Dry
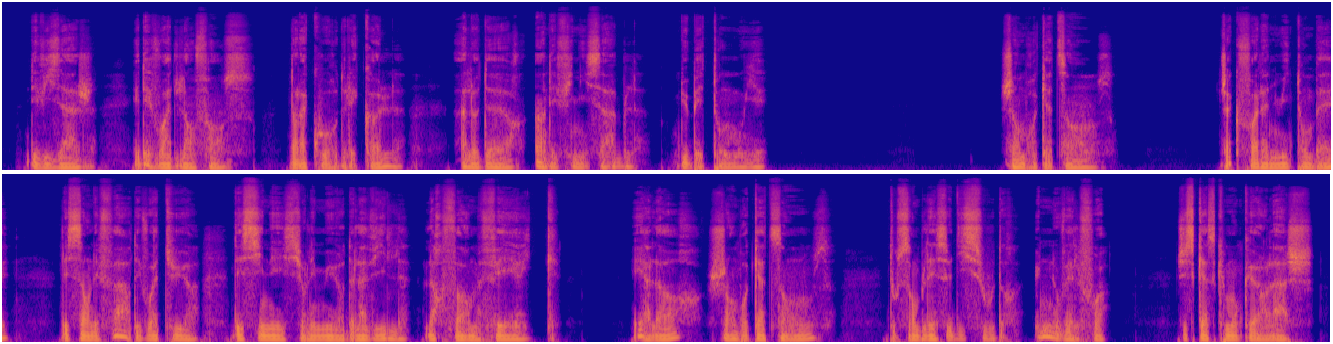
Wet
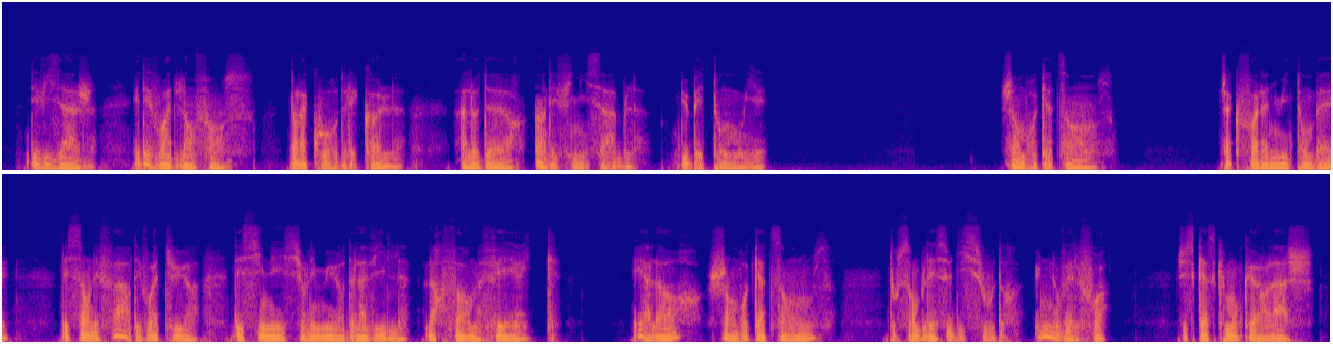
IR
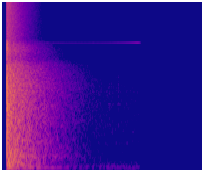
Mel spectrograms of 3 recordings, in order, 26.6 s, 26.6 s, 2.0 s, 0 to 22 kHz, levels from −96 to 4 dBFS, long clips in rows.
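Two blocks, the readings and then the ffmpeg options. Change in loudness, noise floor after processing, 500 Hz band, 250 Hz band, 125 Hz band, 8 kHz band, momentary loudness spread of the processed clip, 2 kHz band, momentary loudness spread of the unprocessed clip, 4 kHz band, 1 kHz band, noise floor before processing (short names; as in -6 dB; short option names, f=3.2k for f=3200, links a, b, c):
+2.5 dB, -83 dBFS, +4.5 dB, +4.5 dB, +4.5 dB, under -35 dB, 10 LU, 0.0 dB, 12 LU, -16.5 dB, +4.5 dB, -82 dBFS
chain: -af "lowpass=f=1.9k:w=0.5412,lowpass=f=1.9k:w=1.3066,volume=4.5dB"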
